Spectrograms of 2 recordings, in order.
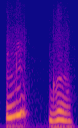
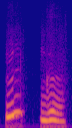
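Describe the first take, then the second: No difference in how they are said.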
